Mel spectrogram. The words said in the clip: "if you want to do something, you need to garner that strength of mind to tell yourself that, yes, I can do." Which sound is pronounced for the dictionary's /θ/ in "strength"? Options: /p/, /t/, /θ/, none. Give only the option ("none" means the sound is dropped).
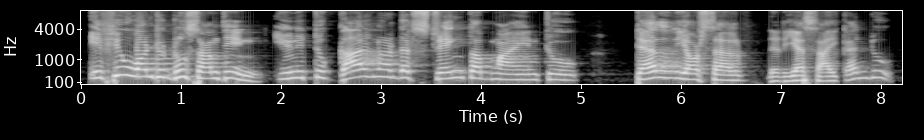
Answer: /t/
